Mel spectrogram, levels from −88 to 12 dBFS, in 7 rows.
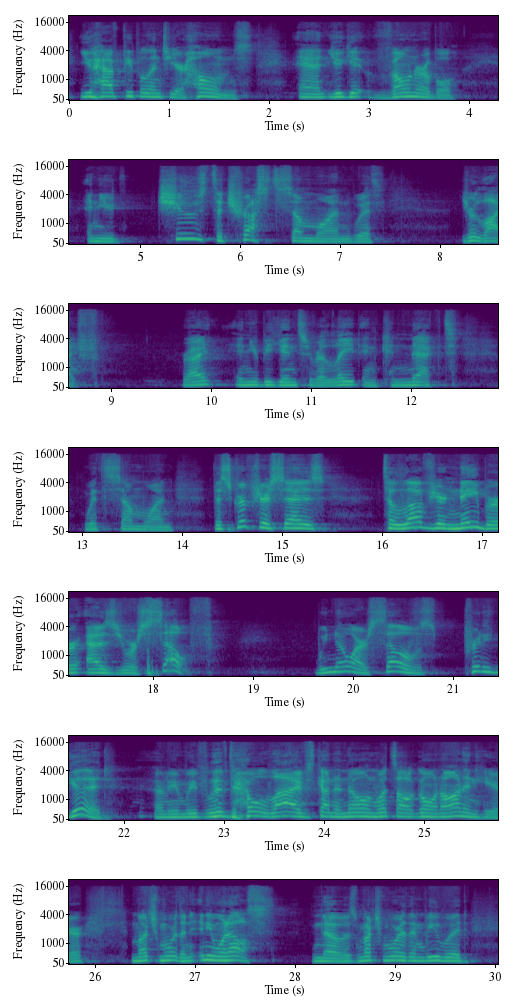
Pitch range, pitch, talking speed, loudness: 145-185 Hz, 165 Hz, 140 wpm, -24 LUFS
